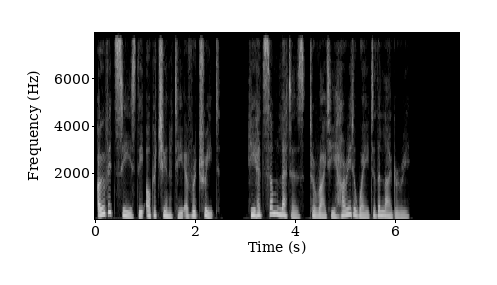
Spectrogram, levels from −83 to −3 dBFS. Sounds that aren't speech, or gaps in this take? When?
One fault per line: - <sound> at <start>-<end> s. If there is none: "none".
none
